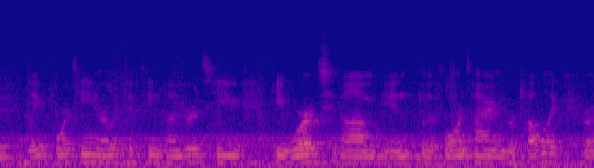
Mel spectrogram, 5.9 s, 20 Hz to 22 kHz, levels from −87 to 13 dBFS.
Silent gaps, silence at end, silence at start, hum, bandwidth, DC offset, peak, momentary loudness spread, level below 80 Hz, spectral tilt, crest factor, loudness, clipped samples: none; 0 s; 0 s; none; 13 kHz; under 0.1%; -22 dBFS; 7 LU; -56 dBFS; -8 dB/octave; 20 dB; -42 LUFS; under 0.1%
